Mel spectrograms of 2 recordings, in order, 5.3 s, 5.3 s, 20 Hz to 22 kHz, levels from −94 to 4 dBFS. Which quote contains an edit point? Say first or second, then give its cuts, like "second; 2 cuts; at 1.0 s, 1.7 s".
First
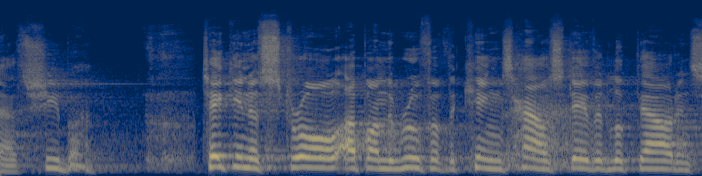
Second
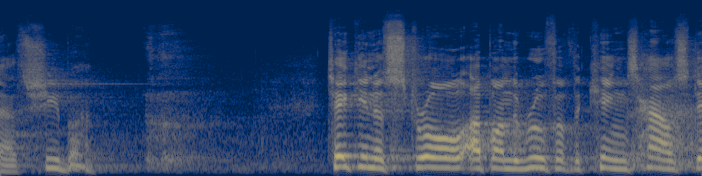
first; 1 cut; at 1.5 s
